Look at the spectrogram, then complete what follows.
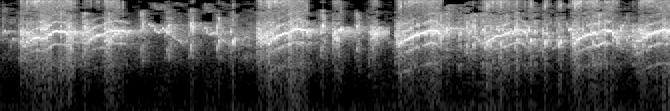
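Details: Thin, shrill sunbird chirps and quick upslurred whistles, used to attract birds, arrive in three or four tight bursts with short breaks between them.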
